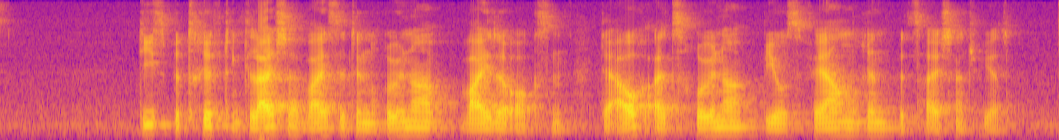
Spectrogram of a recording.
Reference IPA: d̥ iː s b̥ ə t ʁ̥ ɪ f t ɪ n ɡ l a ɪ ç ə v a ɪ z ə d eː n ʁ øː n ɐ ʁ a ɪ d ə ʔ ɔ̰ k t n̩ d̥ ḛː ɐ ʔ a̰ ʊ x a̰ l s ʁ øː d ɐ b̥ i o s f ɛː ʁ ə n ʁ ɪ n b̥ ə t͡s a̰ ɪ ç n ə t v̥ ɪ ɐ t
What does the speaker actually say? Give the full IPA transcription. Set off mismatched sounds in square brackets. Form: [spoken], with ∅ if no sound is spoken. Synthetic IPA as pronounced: d̥ iː s b̥ ə t ʁ̥ ɪ f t ɪ n ɡ l a ɪ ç [ɐ] v a ɪ z ə d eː n ʁ øː n ɐ [v] a ɪ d ə ʔ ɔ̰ k [s] n̩ d̥ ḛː ɐ ʔ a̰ ʊ x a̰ l s ʁ øː [n] ɐ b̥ i o s f ɛː ʁ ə n ʁ ɪ n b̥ ə t͡s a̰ ɪ ç n ə t v̥ ɪ ɐ t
